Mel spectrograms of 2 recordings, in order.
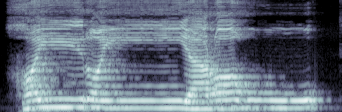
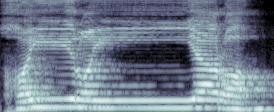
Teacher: یہاں پر بھی آیت ختم ہو رہی ہے، وقف کریں گے تو وقف کی صورت میں یہاں ہا کو ساکن کر دیں گے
